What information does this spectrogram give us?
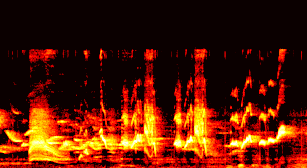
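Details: Oriental magpie-robin singing while responding and fighting with tail opened: loud slurred whistles and harsh squawky phrases, followed by short clipped whistled notes in quick groups.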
